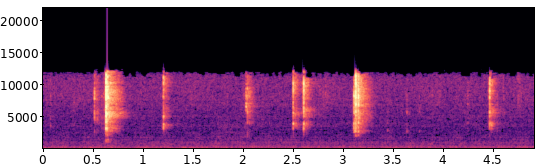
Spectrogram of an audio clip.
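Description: A fine blade scores lines along the edge and face of a solid white bar of soap held upright. It makes eight short, crisp, high-pitched scratches with quick crackling tails, spread unevenly over a faint steady hiss.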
